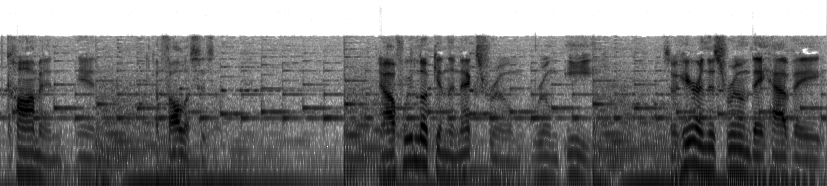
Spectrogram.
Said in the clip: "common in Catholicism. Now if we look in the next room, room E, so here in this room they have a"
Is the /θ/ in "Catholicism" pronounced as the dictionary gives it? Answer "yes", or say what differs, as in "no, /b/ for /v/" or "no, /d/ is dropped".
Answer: yes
